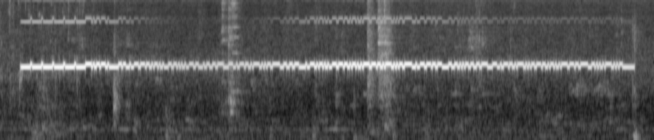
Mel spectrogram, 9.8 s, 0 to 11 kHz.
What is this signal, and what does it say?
RTTY (45.45 baud, 170 Hz shift), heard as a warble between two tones, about 2200 Hz centre, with fading and the noise of a restaurant. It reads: LA DURACION ESTIMADA DE ESTA MISION ES DE TRES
